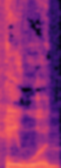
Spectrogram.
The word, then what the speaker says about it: Heyward: Pronounced Heywood, though it appears Heyward on the declaration that he signed, he was being released as part of a prisoner exchange and was about to get his freedom.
